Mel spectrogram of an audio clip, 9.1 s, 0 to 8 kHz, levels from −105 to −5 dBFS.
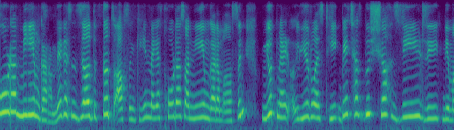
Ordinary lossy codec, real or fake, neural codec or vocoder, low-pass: Opus, 24 kbps; fake; codec, 16 kHz, 2 kbps, X-Codec, WavLM features, trained on Multilingual LibriSpeech; 7.2 kHz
